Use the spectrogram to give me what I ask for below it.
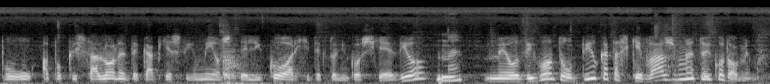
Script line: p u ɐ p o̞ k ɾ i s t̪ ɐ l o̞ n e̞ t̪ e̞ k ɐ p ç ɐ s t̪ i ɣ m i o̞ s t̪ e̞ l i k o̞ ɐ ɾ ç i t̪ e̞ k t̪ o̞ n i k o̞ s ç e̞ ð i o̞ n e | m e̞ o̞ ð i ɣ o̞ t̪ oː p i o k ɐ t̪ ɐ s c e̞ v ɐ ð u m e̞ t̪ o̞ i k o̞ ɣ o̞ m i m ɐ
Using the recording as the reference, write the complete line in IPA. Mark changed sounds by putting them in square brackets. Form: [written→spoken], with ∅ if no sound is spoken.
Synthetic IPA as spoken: p u ɐ p o̞ k ɾ i s t̪ ɐ l o̞ n e̞ t̪ e̞ k ɐ p ç ɐ s t̪ i ɣ m i o̞ s t̪ e̞ l i k o̞ ɐ ɾ ç i t̪ e̞ k t̪ o̞ n i k o̞ s ç e̞ ð i o̞ n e | m e̞ o̞ ð i ɣ o̞ t̪ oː p i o k ɐ t̪ ɐ s c e̞ v ɐ [ð→z] u m e̞ t̪ o̞ i k o̞ [ɣ→ð] o̞ m i m ɐ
